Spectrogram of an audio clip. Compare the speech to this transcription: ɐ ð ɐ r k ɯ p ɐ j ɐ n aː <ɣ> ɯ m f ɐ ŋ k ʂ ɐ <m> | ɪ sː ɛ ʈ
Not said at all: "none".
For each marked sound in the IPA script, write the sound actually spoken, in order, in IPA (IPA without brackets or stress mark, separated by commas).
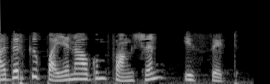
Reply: ɣ, n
